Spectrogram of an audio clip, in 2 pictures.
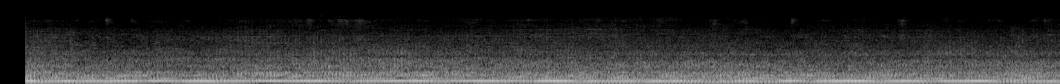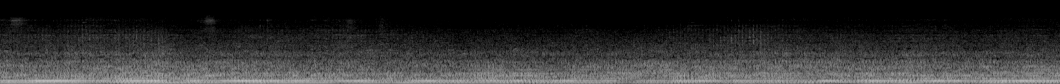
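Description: Helicopter hovering nearby, its engine and rotors making a loud, steady, unbroken low hum.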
